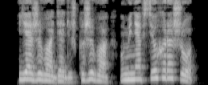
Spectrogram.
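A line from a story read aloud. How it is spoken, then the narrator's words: Rapid chatter. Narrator (Russian): тараторила я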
